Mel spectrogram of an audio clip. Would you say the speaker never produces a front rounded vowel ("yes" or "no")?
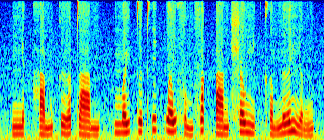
yes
